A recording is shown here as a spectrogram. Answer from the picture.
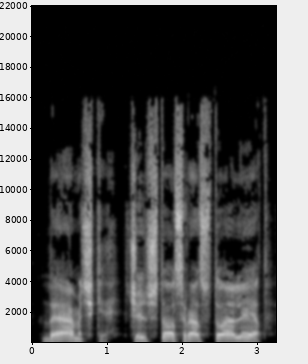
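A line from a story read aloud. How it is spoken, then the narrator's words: Scoffing. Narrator (Russian): хмыкнул он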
